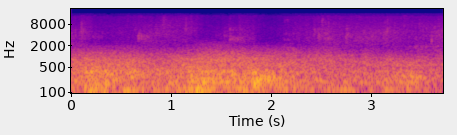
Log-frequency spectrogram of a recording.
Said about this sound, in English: the thunder agrees. It's accenting my words here.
